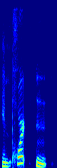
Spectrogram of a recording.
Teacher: i'm going to put my tongue in the t position for import but hold it there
